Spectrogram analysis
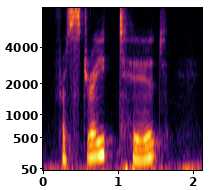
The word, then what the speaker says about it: frustrated: here are the answers frustrated Edie is pronounced as ID frustrated stressed Edie is pronounced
